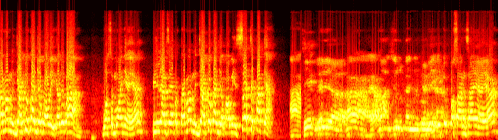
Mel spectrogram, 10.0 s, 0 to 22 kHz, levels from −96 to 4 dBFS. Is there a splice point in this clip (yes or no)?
yes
